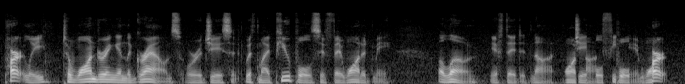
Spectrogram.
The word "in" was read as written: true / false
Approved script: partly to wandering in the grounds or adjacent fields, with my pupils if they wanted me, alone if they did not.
true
